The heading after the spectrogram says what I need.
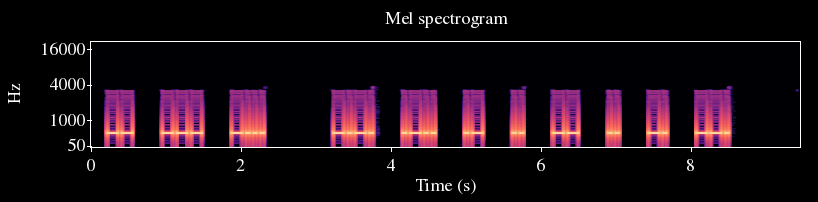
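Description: Morse code, heard as a keyed tone, about 25 wpm, spaced as for 15 wpm, 550 Hz. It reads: MOB CLAIMING
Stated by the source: Morse code news headlines at 15.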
